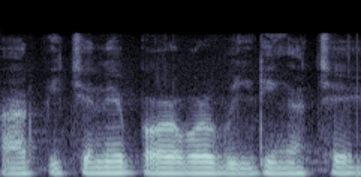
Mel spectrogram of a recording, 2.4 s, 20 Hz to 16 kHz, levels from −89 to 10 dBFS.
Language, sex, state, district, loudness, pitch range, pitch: Bengali, male, West Bengal, Alipurduar, -16 LUFS, 110-115 Hz, 110 Hz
